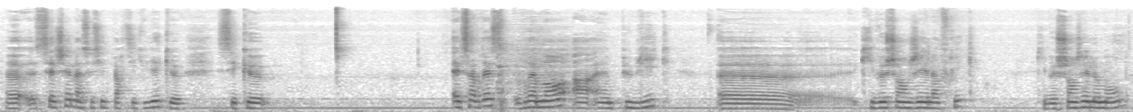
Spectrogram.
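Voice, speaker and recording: A woman's voice: low voice, fairly even intonation, measured pace, pauses often. A woman hosting an interview, asking long questions with many fillers. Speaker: interview host. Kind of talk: conversational interview. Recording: echoey room with faint background noise.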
